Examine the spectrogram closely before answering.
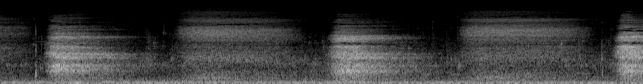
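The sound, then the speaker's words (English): Fast, deep rhythmic breathing during a guided breathing exercise, drawn in through the nose and blown out through the mouth: sharp, loud inhales alternate with longer, softer, breathy exhales, repeating a few times with no talk. “really let the exhale go as if you are fogging a window in nose, out mouth. Three more, a little bit faster, bigger, in.”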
